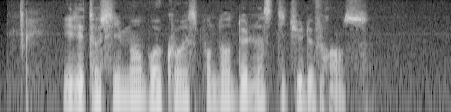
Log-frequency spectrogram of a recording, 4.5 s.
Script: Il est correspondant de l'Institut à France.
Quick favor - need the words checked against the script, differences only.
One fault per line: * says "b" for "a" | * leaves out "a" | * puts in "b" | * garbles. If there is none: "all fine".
* puts in "aussi membre"
* says "de" for "à"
